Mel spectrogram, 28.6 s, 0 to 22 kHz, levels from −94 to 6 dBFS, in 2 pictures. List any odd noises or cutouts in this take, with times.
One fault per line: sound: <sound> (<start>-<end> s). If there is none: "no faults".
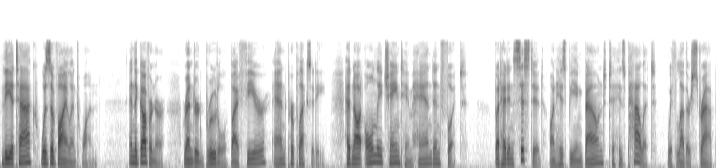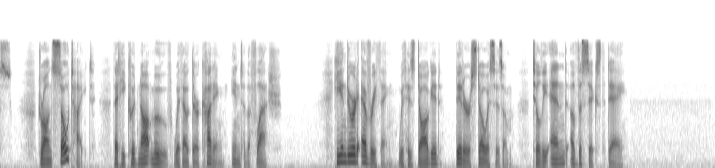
no faults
